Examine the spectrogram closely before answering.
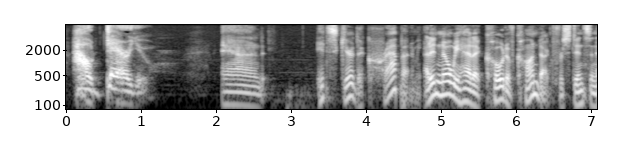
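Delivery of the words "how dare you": mock outraged mother. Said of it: "she started screaming at me".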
